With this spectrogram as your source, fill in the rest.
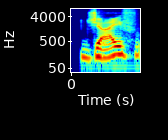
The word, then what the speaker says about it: Jife: Jife rhymes with wife with a J as in jar, initial.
